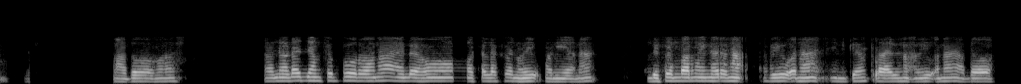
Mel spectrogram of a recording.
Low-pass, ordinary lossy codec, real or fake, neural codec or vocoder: 3.6 kHz; none; fake; codec, 32 kHz, 1.9 kbps, SNAC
